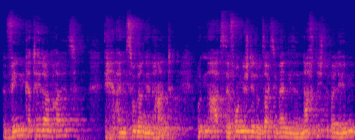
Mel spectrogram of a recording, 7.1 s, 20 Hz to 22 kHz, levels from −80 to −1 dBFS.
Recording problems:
off-mic speech; far
room echo; noticeable; dies away in 1.1 s

